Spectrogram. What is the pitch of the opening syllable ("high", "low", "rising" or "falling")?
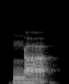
low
